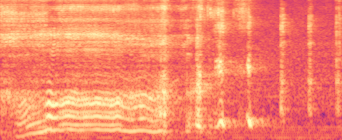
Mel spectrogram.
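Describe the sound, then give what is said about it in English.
A voice imitates a loud, exaggerated cartoon-style snore: a drawn-out nasal tone that rises in pitch, then several short snorting pulses that trail off. “it was the biggest Bugs Bunny snore, and it was like, oh.”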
